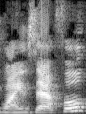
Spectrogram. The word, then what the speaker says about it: Weinzapfel: studio I am why is FL the P is silent um I want to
